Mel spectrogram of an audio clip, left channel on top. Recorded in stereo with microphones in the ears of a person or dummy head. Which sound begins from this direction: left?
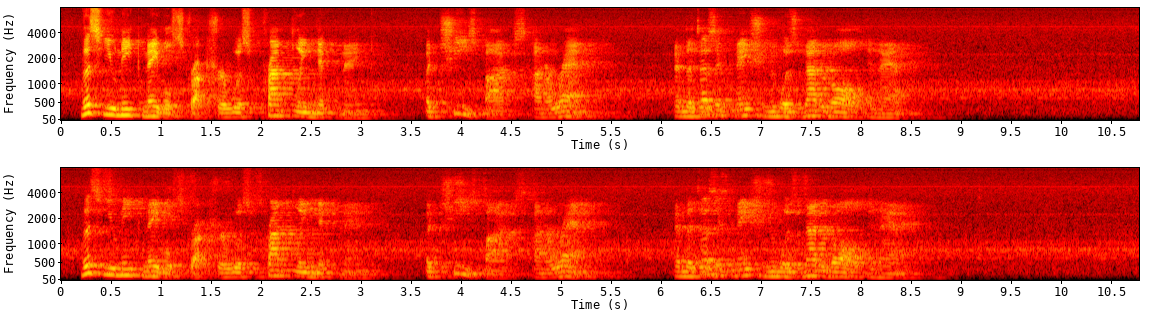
A man speaking, at 0.2 s.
